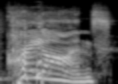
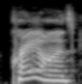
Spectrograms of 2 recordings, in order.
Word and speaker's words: crayons: it crayons which one no it's crayons it's a two syllable crayons you say it how it's spelled crayons oh look at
